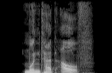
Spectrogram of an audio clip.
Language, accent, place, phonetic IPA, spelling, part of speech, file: German, Germany, Berlin, [ˌmʊntɐt ˈaʊ̯f], muntert auf, verb, De-muntert auf.ogg
- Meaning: inflection of aufmuntern: 1. third-person singular present 2. second-person plural present 3. plural imperative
